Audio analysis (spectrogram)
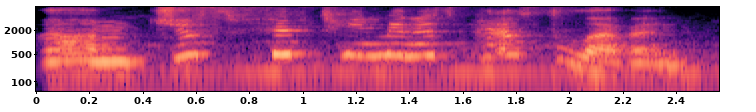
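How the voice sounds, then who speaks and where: A woman's voice: very high voice, wildly swooping pitch, unhurried, gravelly, heavy background noise, exaggerated voice. A woman playing a courteous, businesslike telephone clerk with a formal, officious manner in a radio play. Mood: flustered, courteous. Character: polite, businesslike female telephone clerk, brisk and unruffled.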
